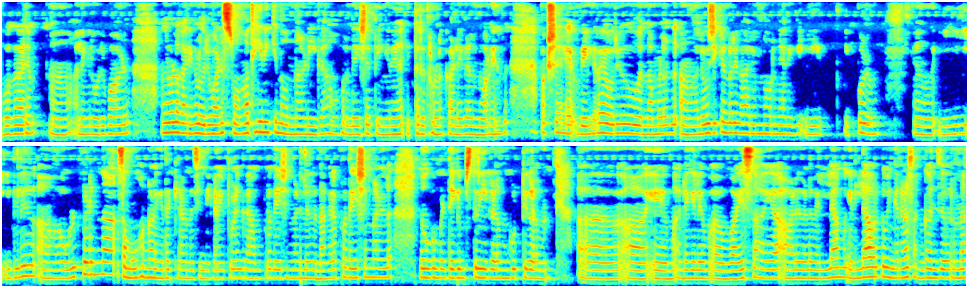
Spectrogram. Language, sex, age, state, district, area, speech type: Malayalam, female, 30-45, Kerala, Kollam, rural, spontaneous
